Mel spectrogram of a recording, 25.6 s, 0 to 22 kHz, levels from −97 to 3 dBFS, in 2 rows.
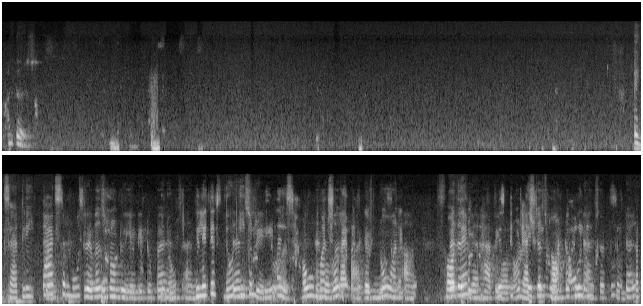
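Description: A speech clip with four kinds of trouble. There's echo leak in several spots: a delayed copy of the voice trailing 356 ms behind, at 0.03–0.73, 14.09–15.07, 17.79–18.59, 20.13–20.18, 22.09–22.16 and 23.63–24.69 s, sitting roughly 10 to 30 dB under the speech (loudest near 14.1 s). It's likely a far-end loudspeaker whose echo canceller didn't fully remove what its mic picked up. At 7.63–7.65 s there's a skip ahead: about 0.7 s of audio is simply gone, with the two sides butted together and no fill, so playback lurches forward. Right after, from 7.73 to 9.05 s, a jitter buffer speed-up kicks in. The speech runs at 115% speed with the pitch unchanged and sounds hurried, as the receiver trims short pitch-period chunks, shaving around a fifth of a second to pull its delay back down. From 13.96 to 25.41 s the talker keeps dipping, for roughly 5 s in total and by up to about 20 dB. That's likely speech suppressed in double talk, with the canceller ducking everything while the other side talks.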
